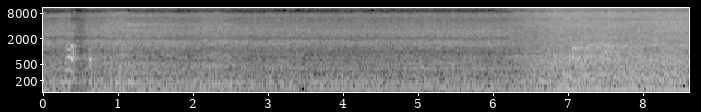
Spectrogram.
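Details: Nearly 300,000 km diesel, not started for 2 months: a brief crank, then it catches and settles into an even idle with no misses or knocks. A healthy start after storage.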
